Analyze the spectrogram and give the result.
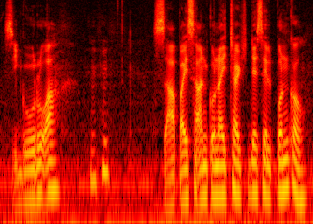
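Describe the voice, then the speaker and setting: A man's voice: medium pitch, slow, a bit bright. A man playing a weary, grumbling father in a radio comedy drama, plaintive and speaking with an Ilocano accent.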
